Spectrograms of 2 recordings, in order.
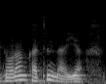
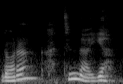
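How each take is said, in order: First: It is spoken in a sultry, mature manner. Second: It is spoken in a cute, childlike manner.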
